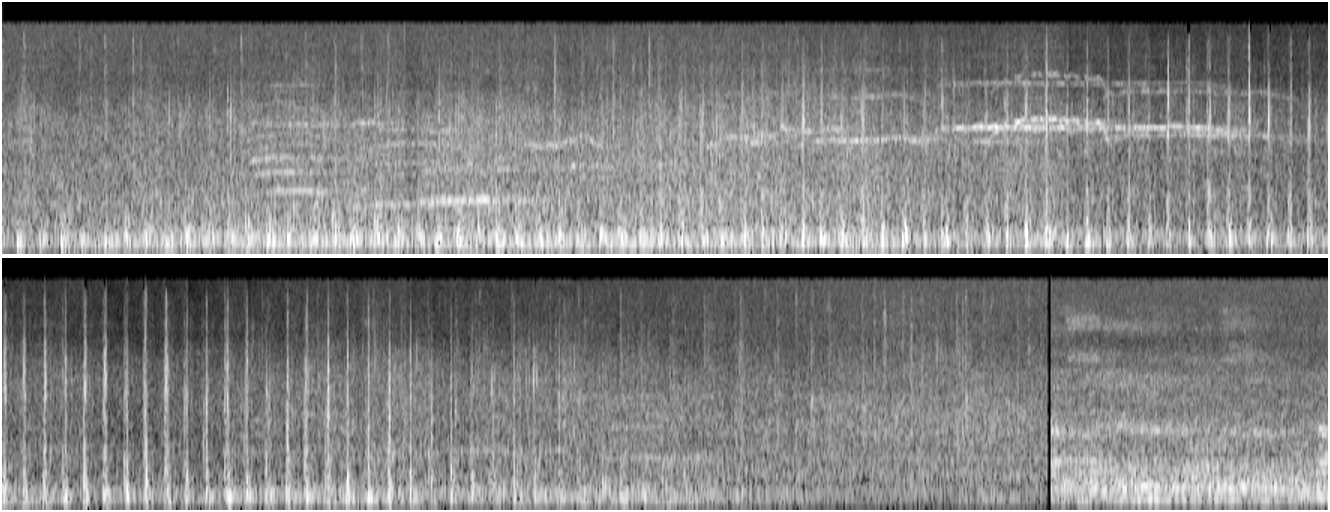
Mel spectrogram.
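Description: Hoofbeats of a Colombian trocha horse working its gait: a fast, even clatter of hooves, clearest through the middle of the stretch, over the murmur of a crowd. A voice comes in near the end.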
